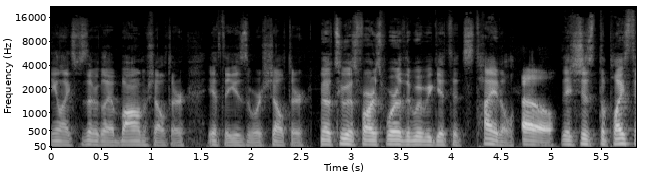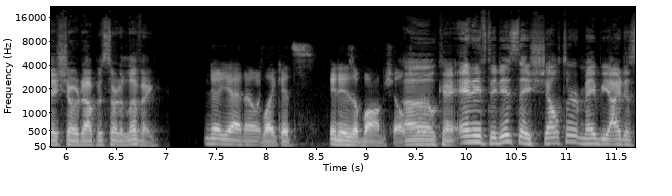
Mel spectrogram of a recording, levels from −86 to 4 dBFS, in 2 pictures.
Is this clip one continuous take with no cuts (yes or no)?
no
